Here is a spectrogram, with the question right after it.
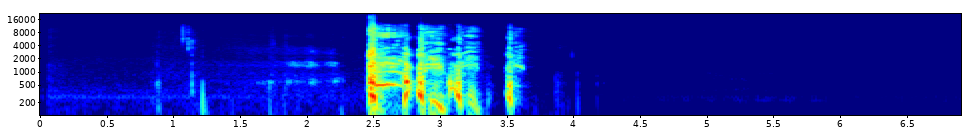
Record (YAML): cough_length: 6.9 s
cough_amplitude: 32768
cough_signal_mean_std_ratio: 0.2
survey_phase: beta (2021-08-13 to 2022-03-07)
age: 45-64
gender: Male
wearing_mask: 'No'
symptom_none: true
smoker_status: Never smoked
respiratory_condition_asthma: false
respiratory_condition_other: false
recruitment_source: REACT
submission_delay: 2 days
covid_test_result: Negative
covid_test_method: RT-qPCR
influenza_a_test_result: Negative
influenza_b_test_result: Negative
